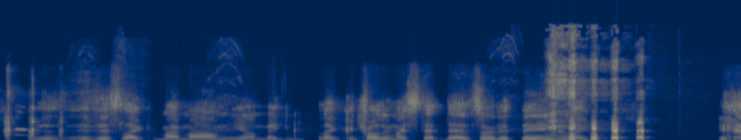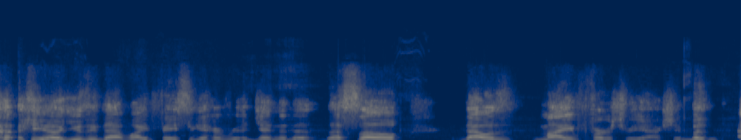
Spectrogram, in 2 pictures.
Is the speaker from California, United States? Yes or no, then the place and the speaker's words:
yes; Stockton, California, United States; I'm not from the, I'm from Stockton. So I'm adjacent.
